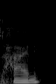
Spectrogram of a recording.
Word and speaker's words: Jaime: Like, oh man, it was Jaime. Huh? Never heard Jaime before? No. It's literally how Jamie is said in Spanish. Mad, innit? They pronounce the J's with a so it's Jaime.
